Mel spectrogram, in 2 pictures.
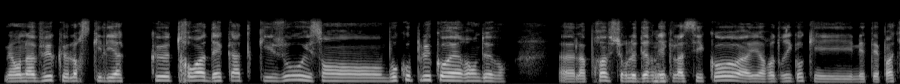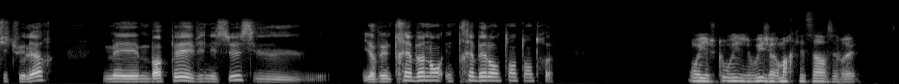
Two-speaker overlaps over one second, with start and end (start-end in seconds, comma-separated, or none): none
